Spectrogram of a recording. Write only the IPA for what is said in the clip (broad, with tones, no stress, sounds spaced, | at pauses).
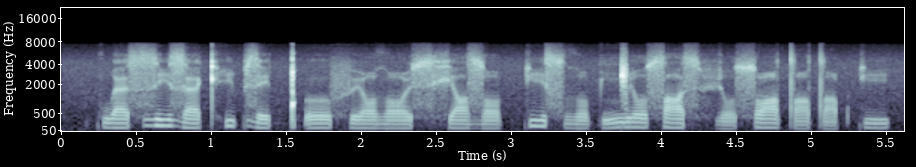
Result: k w æ˩ s z i˥ z æ˩ kʰ i˥ p z e˩ ǃʼ oː˩ f øː˩ ðˤ øː˩ s x e˩ zˤ øː˩ p k i˥ s ðˤ y˩ p ŋ͡ǀ y˥ sˤ æ˥ s f y˩ sˤ oː˥ tˤ i˩ tˤ e˩ p k i˥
